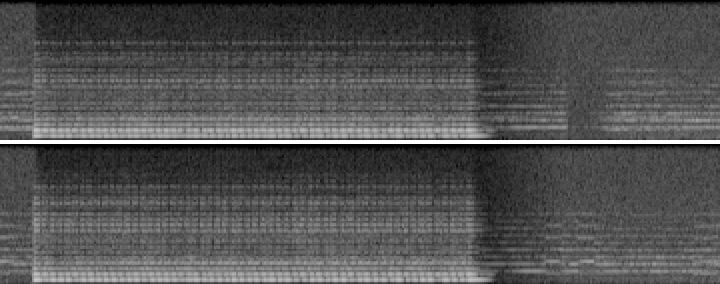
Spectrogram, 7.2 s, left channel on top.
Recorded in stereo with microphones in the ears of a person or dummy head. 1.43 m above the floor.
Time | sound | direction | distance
0.3 | a violin | 45° right (ahead or behind) | 0.8 m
